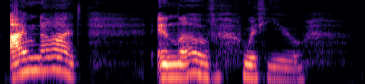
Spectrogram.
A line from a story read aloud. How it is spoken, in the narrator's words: Sherlock said in the panting aftermath of his orgasm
